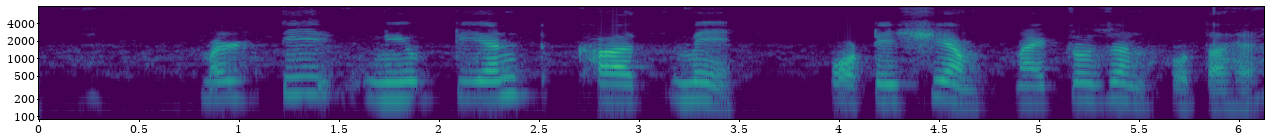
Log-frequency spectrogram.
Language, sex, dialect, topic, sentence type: Hindi, male, Hindustani Malvi Khadi Boli, agriculture, statement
